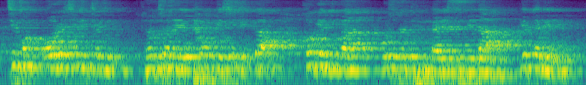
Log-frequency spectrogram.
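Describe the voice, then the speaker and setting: A woman pastor preaching a sermon at a church revival meeting, telling a personal story lively and acting out each person's words. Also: on the high side, a little fast, crowd noise. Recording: echoey church hall, mic far off.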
